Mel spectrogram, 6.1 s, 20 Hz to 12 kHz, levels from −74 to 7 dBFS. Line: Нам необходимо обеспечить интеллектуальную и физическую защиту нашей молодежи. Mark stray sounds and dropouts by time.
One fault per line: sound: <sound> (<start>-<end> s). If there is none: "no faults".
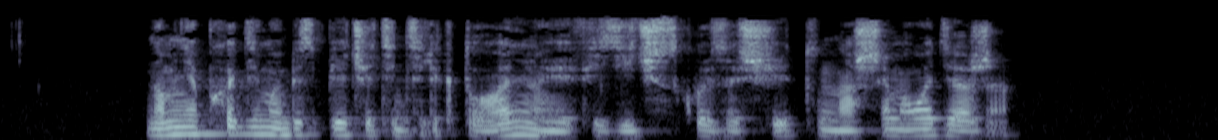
no faults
